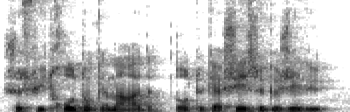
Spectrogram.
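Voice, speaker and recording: A man's voice: sits low, brisk, gravelly, a little mellow. A man reading a sly, scheming friend. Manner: insinuating, mock-sympathetic. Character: sly, scheming male friend stirring jealousy. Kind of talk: audiobook dialogue reading.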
